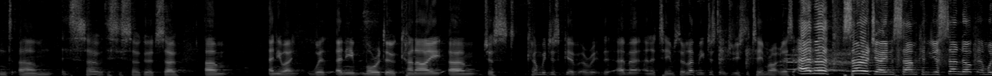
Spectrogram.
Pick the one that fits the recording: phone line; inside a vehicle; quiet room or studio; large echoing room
large echoing room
